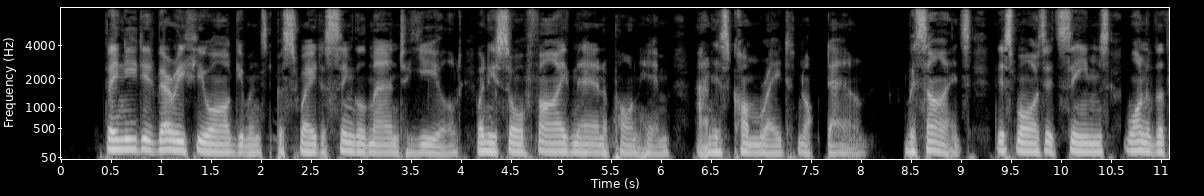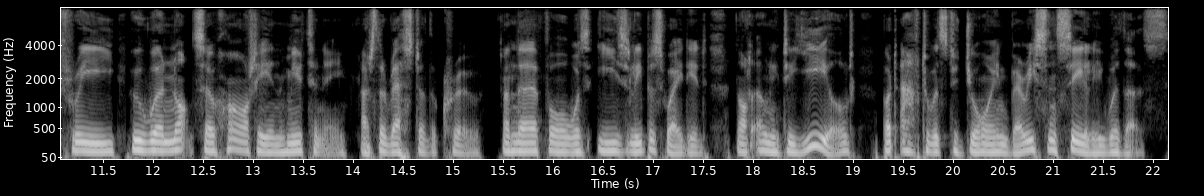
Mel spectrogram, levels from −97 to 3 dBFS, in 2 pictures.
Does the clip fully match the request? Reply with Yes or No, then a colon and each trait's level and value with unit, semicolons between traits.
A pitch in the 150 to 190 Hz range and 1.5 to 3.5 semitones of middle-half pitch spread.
No: low, 115 Hz; average, 2.9 semitones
